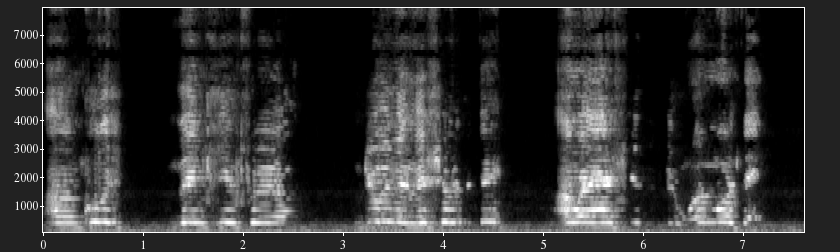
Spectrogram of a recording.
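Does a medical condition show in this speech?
Yes: cerebral palsy; physically challenged.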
